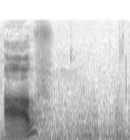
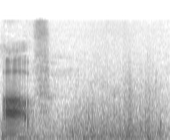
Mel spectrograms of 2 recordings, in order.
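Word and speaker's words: אב: comments under the olive all right this is pronounced off it means father okay the pronunciation comes from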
